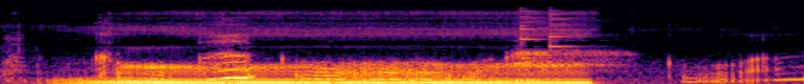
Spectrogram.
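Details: Pet Shiba Inu growling while eating, as a show of affection toward its owners rather than anger. A steady, deep, rumbling growl lasts about two and a half seconds, then fades, followed by faint indoor sounds.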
